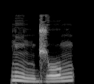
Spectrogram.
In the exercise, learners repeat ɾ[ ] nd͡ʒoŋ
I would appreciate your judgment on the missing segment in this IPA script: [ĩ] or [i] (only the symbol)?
ĩ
